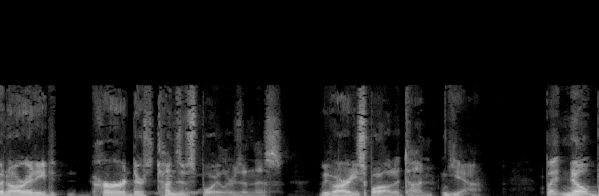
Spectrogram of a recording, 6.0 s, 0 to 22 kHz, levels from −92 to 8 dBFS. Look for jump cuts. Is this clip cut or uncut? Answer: cut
